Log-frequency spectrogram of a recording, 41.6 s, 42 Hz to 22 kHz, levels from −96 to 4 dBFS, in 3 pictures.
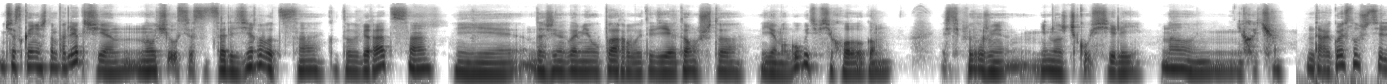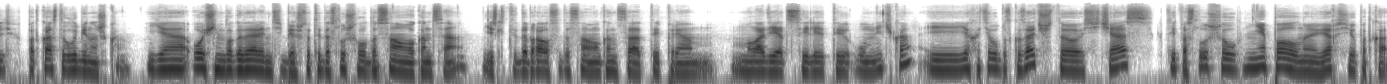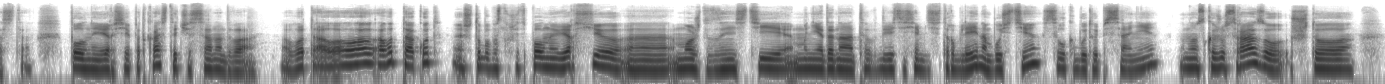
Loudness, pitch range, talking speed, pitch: -21 LUFS, 115-140 Hz, 145 wpm, 125 Hz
